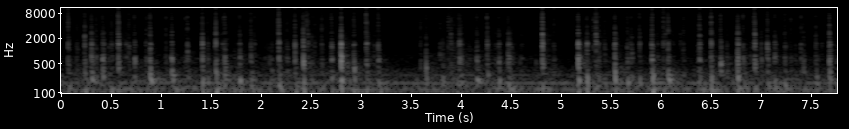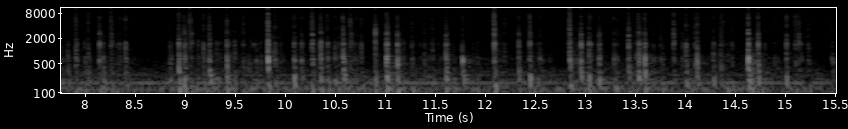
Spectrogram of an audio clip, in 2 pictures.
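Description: Fast two-handed fingertip typing on a laptop keyboard fitted with a dark silicone cover, with short nails tapping the key presses. The clicks come as dense, short, muffled thuds with little high-end brightness over a steady low hum, pausing briefly near 3.5 and 8.7 seconds.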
